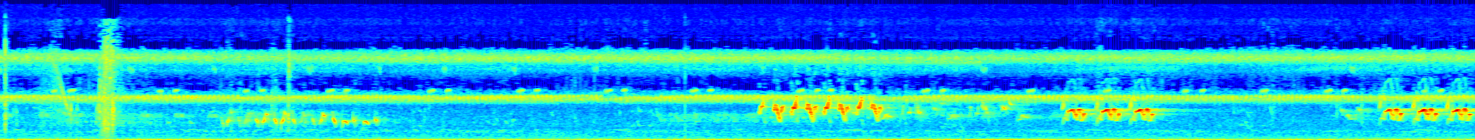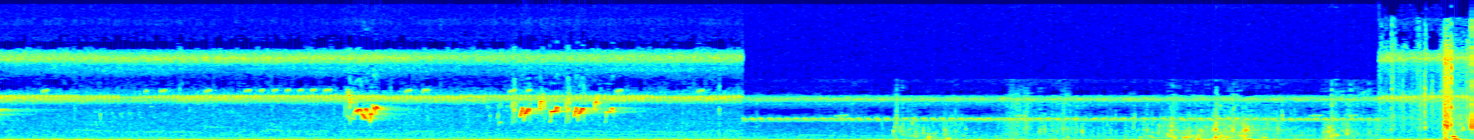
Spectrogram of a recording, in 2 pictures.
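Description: Birds chirping in short rapid bursts, about half a dozen times, over a steady high insect drone and a constant low rumble. About two-thirds of the way through the drone drops to a lower pitch, and a few scratchy sounds come near the end.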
